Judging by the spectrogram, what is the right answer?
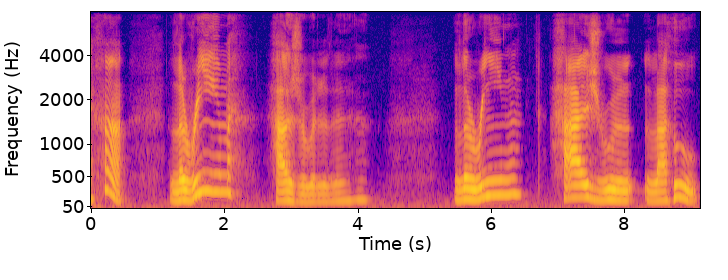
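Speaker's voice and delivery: slowly sounding out Hajrullahu, syllable by syllable; halting, puzzled reading of a hard name; stumbling over a name. Real, not acted. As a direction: drag out Hajrullahu like a puzzled reader. Struggling to read kicker's name.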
